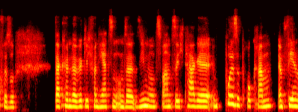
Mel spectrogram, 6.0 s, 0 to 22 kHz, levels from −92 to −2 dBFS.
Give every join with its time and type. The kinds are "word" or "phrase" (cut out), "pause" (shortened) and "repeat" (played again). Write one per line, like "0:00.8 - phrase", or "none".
none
